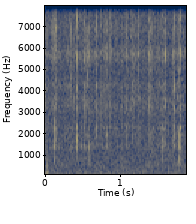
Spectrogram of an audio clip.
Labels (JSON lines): {"label": "ambient", "recorder": "HydroMoth"}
